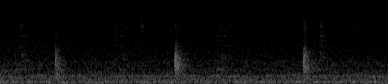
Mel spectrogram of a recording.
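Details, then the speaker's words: Nursing student's abdominal percussion in a head-to-toe assessment with no tenderness or masses: three short, hollow taps give a tympanic note throughout, the expected normal finding. "Now I'm going to go through and percuss, and I should hear a timpani sound throughout,"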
